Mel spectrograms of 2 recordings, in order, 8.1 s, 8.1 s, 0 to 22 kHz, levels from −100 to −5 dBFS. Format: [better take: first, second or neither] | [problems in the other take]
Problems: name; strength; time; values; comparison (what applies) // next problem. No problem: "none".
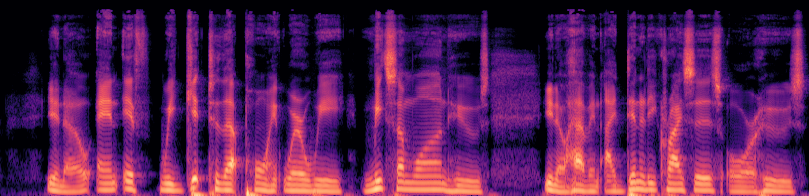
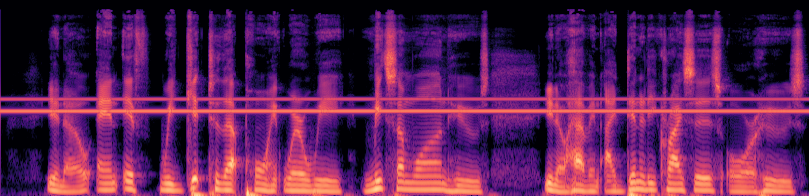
first | high-pitched whine; loud; throughout; 2 kHz, 6 dB below the speech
